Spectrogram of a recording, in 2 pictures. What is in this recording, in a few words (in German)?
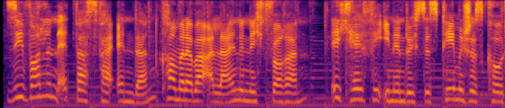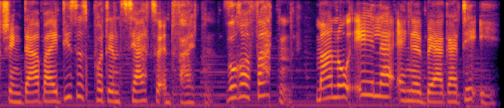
Funkspot; Coaching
